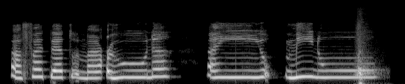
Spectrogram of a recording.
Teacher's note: نون ساکن کے بعد یا آ گیا تو یہاں پر ادغام ہوگا، ادغام مع الغنہ یعنی ادغام ناقص۔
